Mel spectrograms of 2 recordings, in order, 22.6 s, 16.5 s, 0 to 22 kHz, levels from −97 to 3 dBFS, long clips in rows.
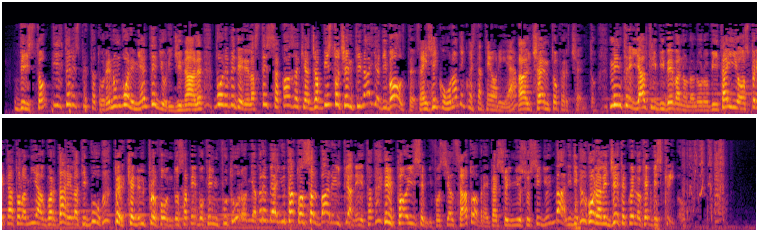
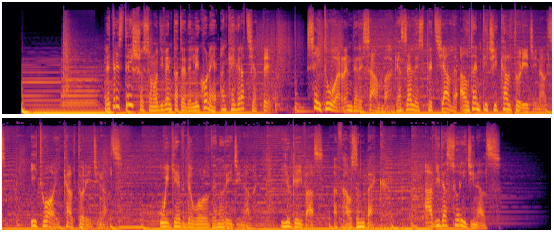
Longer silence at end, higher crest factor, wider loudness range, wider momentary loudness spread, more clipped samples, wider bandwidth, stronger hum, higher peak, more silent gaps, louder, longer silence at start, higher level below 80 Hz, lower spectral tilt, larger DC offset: second, 0.45 s vs 0.75 s; about the same, 18 dB vs 14 dB; about the same, 2 LU vs 2 LU; first, 11 LU vs 6 LU; neither; second, 10.5 kHz vs 19 kHz; neither; first, 0 dBFS vs -4 dBFS; neither; about the same, -17 LUFS vs -18 LUFS; about the same, 0.2 s vs 0.3 s; second, -52 dBFS vs -24 dBFS; about the same, -3.5 dB/octave vs -4.5 dB/octave; neither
